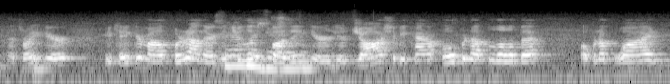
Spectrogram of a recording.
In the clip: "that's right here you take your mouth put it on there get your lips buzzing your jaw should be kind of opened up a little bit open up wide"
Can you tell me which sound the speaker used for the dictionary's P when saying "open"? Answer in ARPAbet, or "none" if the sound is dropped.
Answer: P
